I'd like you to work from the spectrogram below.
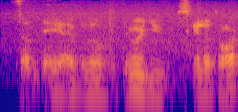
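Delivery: put-on, low, beastly henchman character voice. Acting out He-Man characters, the speaker does a Beast-Man voice. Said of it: "but I can do a good Beast-Man".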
